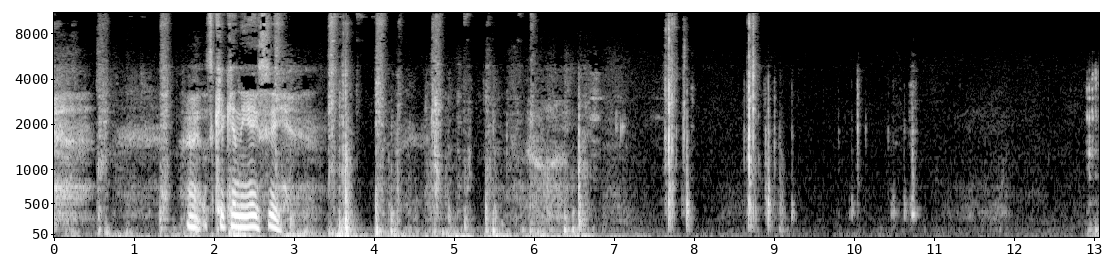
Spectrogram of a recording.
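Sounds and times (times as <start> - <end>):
sharp clicks and knocks: 7.6 - 10.9.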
